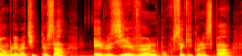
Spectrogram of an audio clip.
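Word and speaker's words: ZEvent: event le Z event parce que l'objectif est de jouer sur la prononciation un petit peu du Z à l'anglais pour dire Z event et que ça soit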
